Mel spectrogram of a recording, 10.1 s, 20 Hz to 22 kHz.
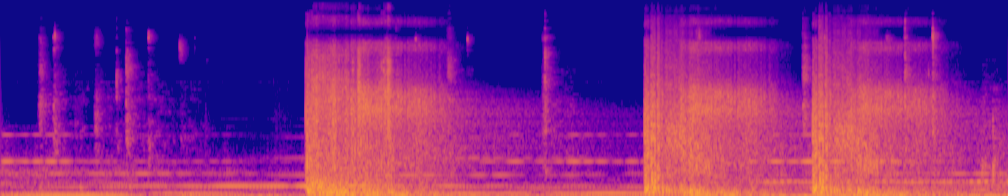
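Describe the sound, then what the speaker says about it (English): In the game Doom 64 Retribution, a Cyberdemon fires from behind a wall, sending out three heavy booming blasts spaced a few seconds apart over a steady in-game hum and small clicks. "Sounds like the cyber demon's on the other side of that wall."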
